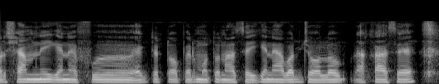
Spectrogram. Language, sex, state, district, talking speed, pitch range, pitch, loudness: Bengali, male, Tripura, Unakoti, 165 wpm, 105-110 Hz, 110 Hz, -20 LUFS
